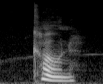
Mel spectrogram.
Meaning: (noun) A surface of revolution formed by rotating a segment of a line around another line that intersects the first line
- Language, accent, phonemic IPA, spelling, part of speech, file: English, US, /ˈkoʊn/, cone, noun / verb, En-us-cone.ogg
